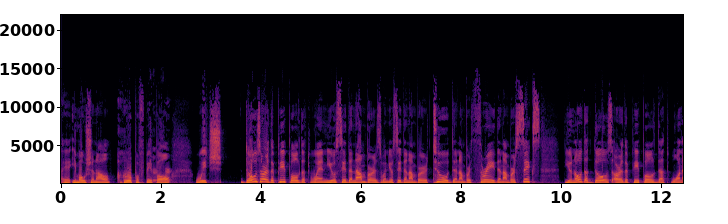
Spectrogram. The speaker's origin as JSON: {"language": "English", "country": "Israel", "tie": "born or raised there", "said": "It's also the environment that I was raised in Israel"}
